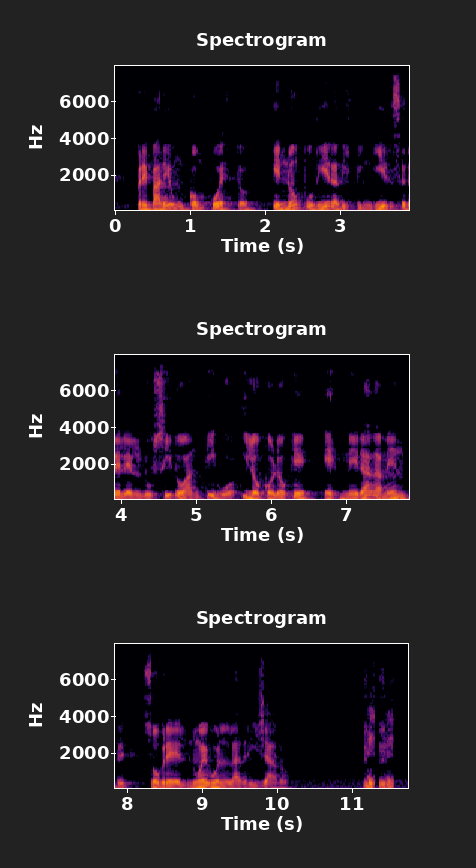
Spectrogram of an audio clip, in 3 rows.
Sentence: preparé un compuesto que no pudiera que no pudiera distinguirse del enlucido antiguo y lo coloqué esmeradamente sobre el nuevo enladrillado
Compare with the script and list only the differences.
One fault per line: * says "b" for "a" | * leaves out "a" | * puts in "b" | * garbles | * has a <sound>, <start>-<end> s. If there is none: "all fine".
* leaves out "que no pudiera"
* has a laugh, 11.1-11.6 s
